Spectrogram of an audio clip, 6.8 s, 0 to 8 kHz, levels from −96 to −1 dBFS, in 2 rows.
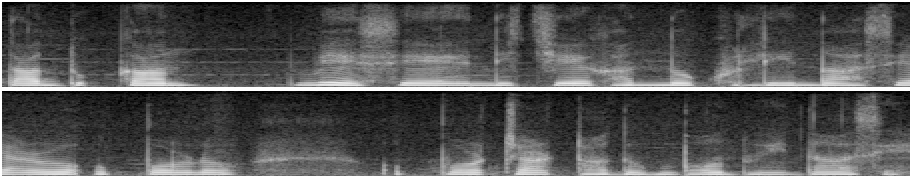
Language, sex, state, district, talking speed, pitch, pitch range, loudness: Nagamese, female, Nagaland, Kohima, 165 wpm, 190 Hz, 185-195 Hz, -18 LUFS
